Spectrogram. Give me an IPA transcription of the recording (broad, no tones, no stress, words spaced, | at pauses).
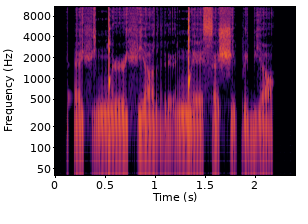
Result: ʔæfʲə̰ŋ͡ǃə˞ fʲɑ rə̰ ŋ͡ǃɛsʌʃi pɪbʲɑ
